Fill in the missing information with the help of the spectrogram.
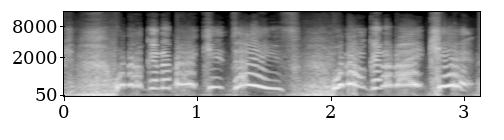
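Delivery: high panicked wail at the bike; mock panic. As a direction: shriek it in mock terror. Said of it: "sometimes even I'm like".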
